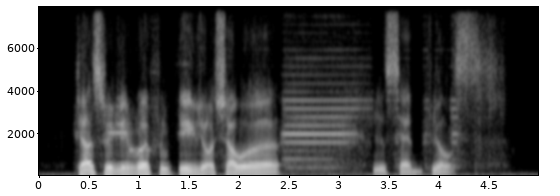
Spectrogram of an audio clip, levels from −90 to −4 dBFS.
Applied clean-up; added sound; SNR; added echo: neural diffusion model UNIVERSE++.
